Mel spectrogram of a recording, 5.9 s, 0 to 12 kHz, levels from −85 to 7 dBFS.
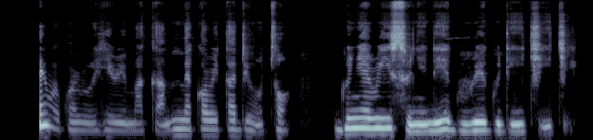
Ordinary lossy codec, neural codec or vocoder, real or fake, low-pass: none; none; real; none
